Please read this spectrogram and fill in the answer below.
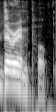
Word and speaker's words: Dalrymple: school, by having these strange esoteric names, esoteric pronunciations. William Dalrymple.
